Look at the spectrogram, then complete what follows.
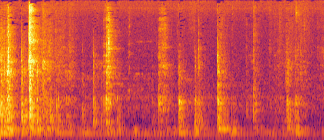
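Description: Irregular plastic clicks and knocks from a Tupperware Profi Chef Mahlwerk hand-crank drum slicer, its slicing drum being worked and cleared of the last cucumber slices with a pot scraper.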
